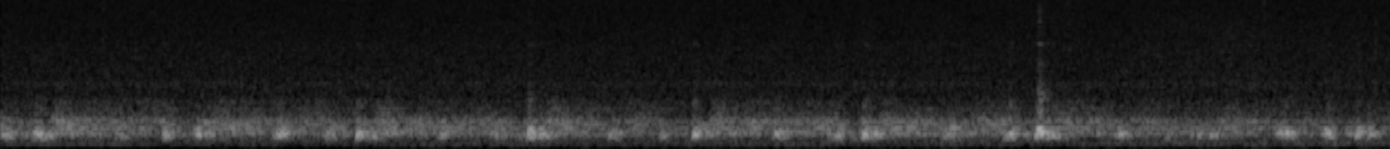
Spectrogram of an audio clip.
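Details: Normal heartbeat of the person recording, picked up with a Doppler and played as relaxing ASMR.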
